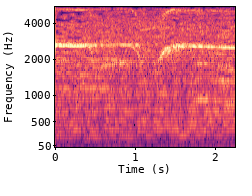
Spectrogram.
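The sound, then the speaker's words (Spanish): The audience at the Teatro Campo Amor applauds at the Goya awards gala as Education Minister Pilar del Castillo makes her entrance. A steady, dense wash of clapping holds at the same loudness throughout, with crowd cheers and a thin, high whistle-like tone running over it. “Los aplausos que escuchan son para la ministra de Educación, Pilar del Castillo, que hace su entrada en este momento en el Teatro Campo Amor.”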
